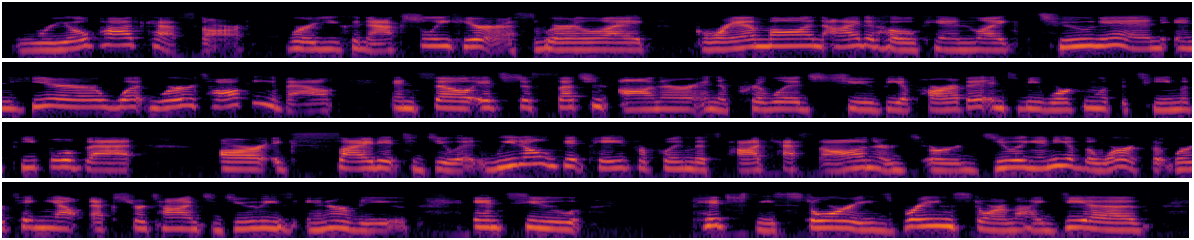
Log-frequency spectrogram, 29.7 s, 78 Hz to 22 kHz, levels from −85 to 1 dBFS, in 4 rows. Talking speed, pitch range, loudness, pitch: 180 wpm, 185-245 Hz, -32 LUFS, 210 Hz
